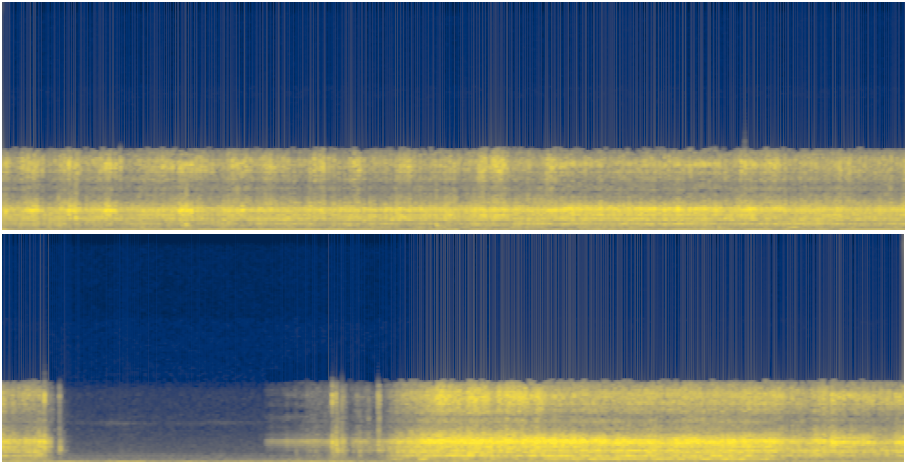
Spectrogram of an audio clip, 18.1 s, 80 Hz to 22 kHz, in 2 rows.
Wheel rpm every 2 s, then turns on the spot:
40, 40, 40, 40, 30, 0, 50, 60, 50.
none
